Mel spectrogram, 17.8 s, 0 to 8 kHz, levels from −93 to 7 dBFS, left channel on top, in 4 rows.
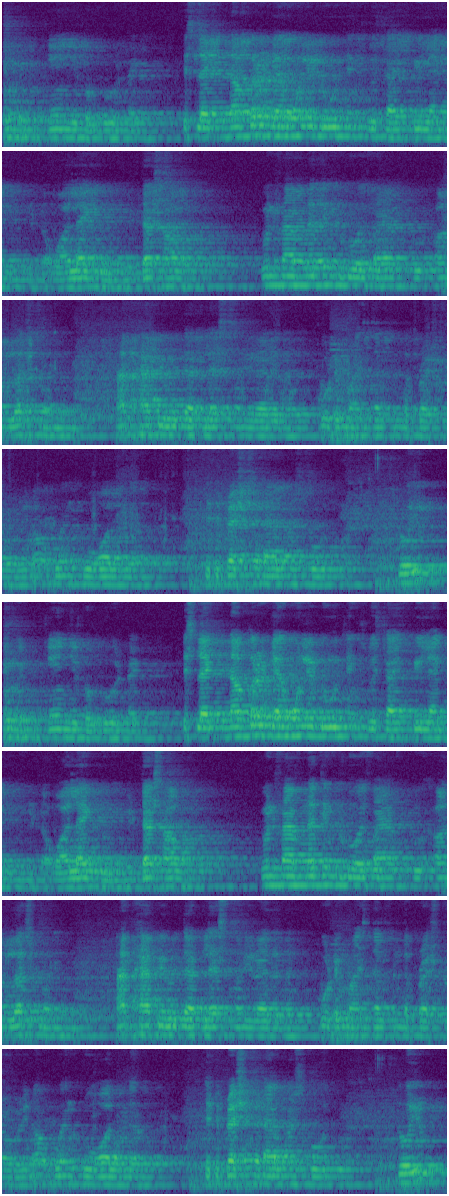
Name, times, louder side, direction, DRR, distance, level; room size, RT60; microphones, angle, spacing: voice 1, 0.0-1.4 1.8-6.4 7.0-9.6 10.0-14.7 15.3-16.6 17.3-17.5, right 2 dB, 75° right, -4 dB, 3.1 m, -29 dB
voice 2, 8.8-9.2 9.6-10.4 11.5-11.8 12.1-12.5 12.9-13.9 15.2-15.6 16.7-17.5, left 2 dB, 30° left, 8 dB, 0.8 m, -43 dB
22.0 x 19.5 x 9.9 m, 2.1 s
head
